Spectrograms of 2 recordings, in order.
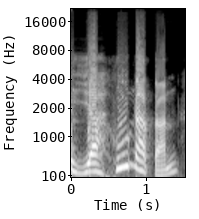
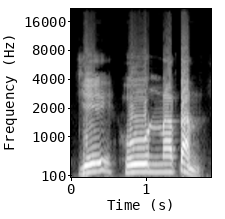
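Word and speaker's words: יהונתן: Nah, tidak dibaca Yahunatan tetapi berubah menjadi Yehonatan. Ya, sebagai contoh ini tulisan Ibraninya, ini kecil saya besarkan saja ya. Tulisan Ibraninya ini. Nah, Yehonatan, Yod sewa he holem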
